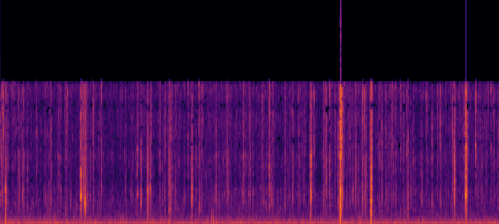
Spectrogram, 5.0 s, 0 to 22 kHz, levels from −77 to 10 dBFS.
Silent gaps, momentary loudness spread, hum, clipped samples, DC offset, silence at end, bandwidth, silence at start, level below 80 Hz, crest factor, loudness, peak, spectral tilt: none; 14 LU; none; under 0.1%; under 0.1%; 0 s; 14.5 kHz; 0 s; -40 dBFS; 28 dB; -26 LUFS; 0 dBFS; -2 dB/octave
